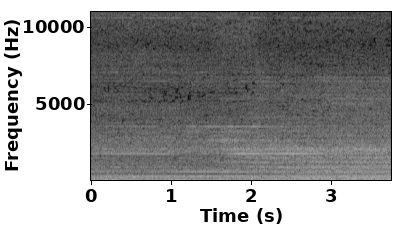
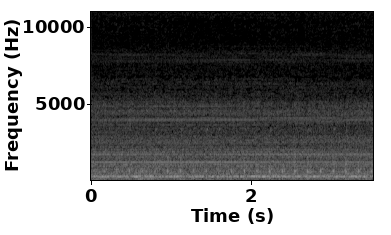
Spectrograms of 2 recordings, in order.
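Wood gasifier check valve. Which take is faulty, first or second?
second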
